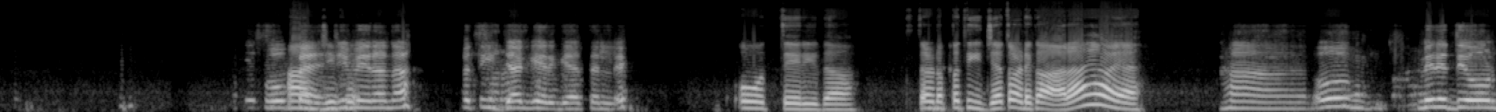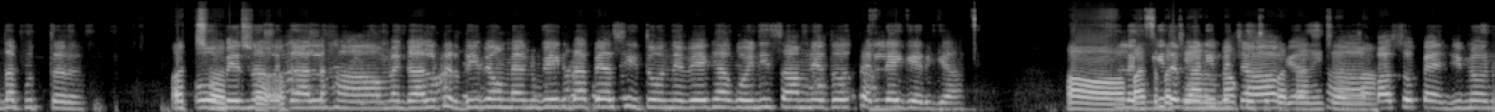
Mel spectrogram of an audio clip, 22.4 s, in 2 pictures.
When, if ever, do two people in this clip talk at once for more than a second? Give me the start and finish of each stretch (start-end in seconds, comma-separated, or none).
19.6-21.6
